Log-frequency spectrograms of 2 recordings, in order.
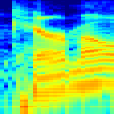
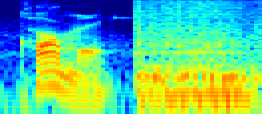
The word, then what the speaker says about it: caramel: that people have caramel you either pronounce it caramel or you pronounce it wrong i remember talking to flanked about it and he's like oh yeah carmel like what did the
